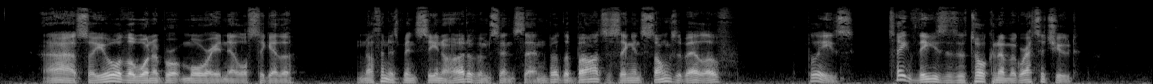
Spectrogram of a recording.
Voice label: breton, voice auditions

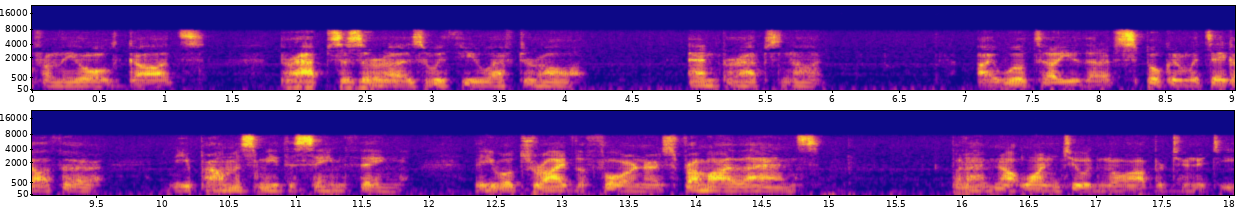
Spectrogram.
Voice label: dark elf audition, voice acting

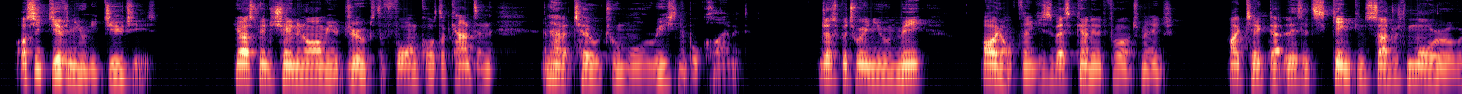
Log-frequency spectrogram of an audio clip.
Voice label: imperial british style

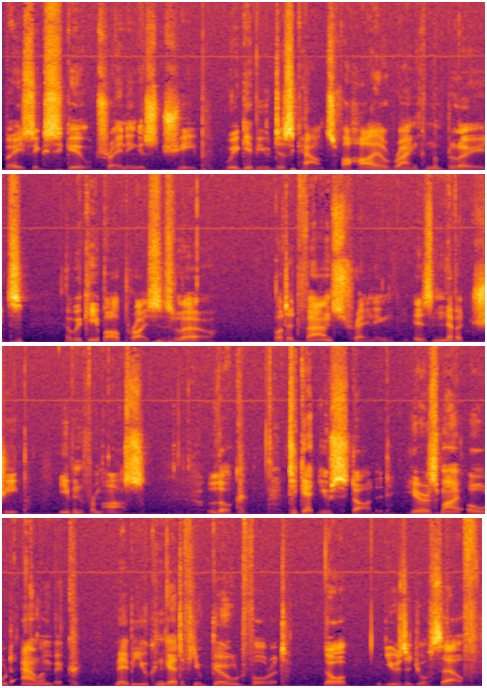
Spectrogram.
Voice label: high elf audition, voice acting

